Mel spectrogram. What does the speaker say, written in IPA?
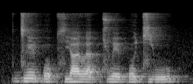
d͡zẽ˥˧po˨ʔsja˧ la˨t̚ɕwe˧ po˧t͡ɕju˨˦

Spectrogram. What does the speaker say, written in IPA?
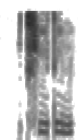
t͡ɕʰi˨˩ t̪i˨˩m

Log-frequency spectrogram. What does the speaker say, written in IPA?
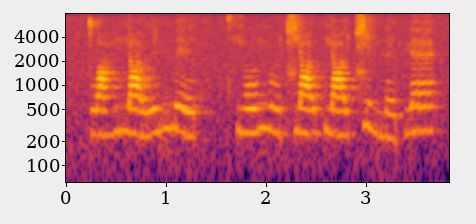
t̪wɑ˨˦ŋ mjɑ˨˩ʊ̯li˦ŋme˨ɪ̯ | t̪ʰjo˨˦ʊ̯ n̪u˨˩t͡ɕjɑ˨˦ʊ̯ pjɑ˨˦ʊ̯t͡ɕi˥˨nn̪e˩ɪ̯ pɥɛ˦

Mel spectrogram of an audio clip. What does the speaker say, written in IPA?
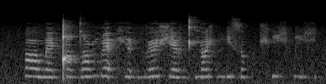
ɒwæǃi dˤimbæʔçœʔ bœʃæv kʰjɒʃɲisɔp t͡ʃʰiçɓiç

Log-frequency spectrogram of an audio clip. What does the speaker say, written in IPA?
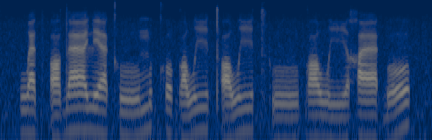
wæt͡sʼɒdæː lʲæːkʰuːmu kʰoɡɒwiː tʼɒwiː t͡sʼuː ɡɒːwiːχæː ɠo

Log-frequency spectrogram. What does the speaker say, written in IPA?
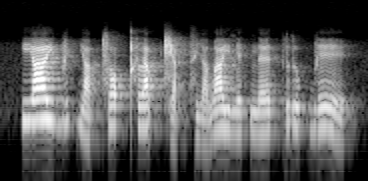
jaː˥˩jbi˦˥t̚ja˨˩p̚sɔ˦˥ʔ kʰla˥˩p̚t͡ɕa˨˩k̚ si˨˩a̯ wa˥˩jle˦˥k̚nɛː˦˥t̚ pru˥˩k̚beː˥˩

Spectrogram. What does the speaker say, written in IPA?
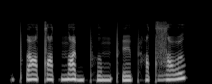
pʼotˤutˤ n̪ebpʰom pʼøpʰʏtˤ zˤu

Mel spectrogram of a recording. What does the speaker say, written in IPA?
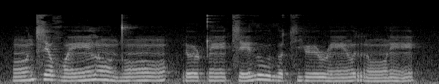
õ d͡zeʁʷẽː lõːd̪õː | ɾɵːʈẽːt͡se ðuːðot͡sjʏːɹẽːʊ̯ rõː ɾẽ

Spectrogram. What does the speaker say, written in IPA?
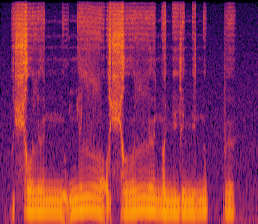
çolʏː nːṵɲi lːɔ̰ çʊːlːʏː nɔnʲɛjinʲʊ nupːʏ

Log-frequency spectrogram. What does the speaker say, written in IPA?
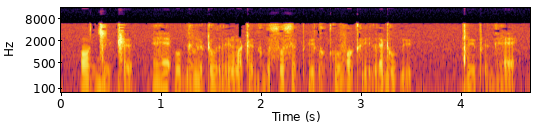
ɔ ɡ͡ǀyǁʏ | ɦɛʔu ɡʏvy ʈurʏŋɔ ʈʏɡʱu susʏ pʼyɡɔ kʼuvɔkʼy rə ɖuɓy | ǃypʼʏ ɡʱɛ

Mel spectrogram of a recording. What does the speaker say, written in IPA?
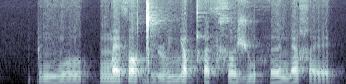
pɪ˧ŋ ŋ͡mʊ˦ | ŋ͡mæ˦θɒ˨ɡ͡ǀɪ˨ɭʊ˧ lʲʊ˦˨qʰɪ˧θ xʌ˧ʒu˦ hɜ˧næ˧χ ɛ˧

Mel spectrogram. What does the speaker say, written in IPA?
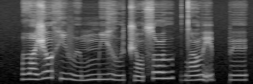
ðˤe˧ʒɔ˥xi˧ βɯ˩mːi˧˥ ɣu˩˧t͡ʃũ˩sˤu˥ | dˤũ˩˧βḛ˧˥pːʏ˧

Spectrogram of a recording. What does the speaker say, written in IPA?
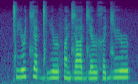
ǀiɹt͡ɕæɡ͡ǀiːɹ fãd͡ʑaːd͡ʑɛɹxə d͡ʑʉɹ

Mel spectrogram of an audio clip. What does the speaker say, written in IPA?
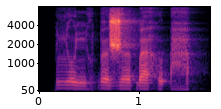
ʎu ɲṳɓɵ ʒɵ ɓɐhu ʔa̤

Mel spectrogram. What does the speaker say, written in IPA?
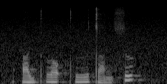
ʔa˧jpʰlɔ˦˥ʔpʰɯː˦˥ta˩˦n sɯ˥˩k̚

